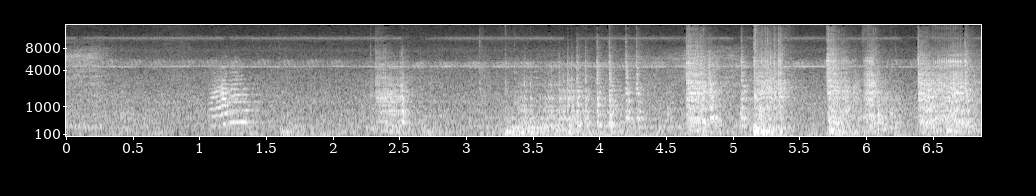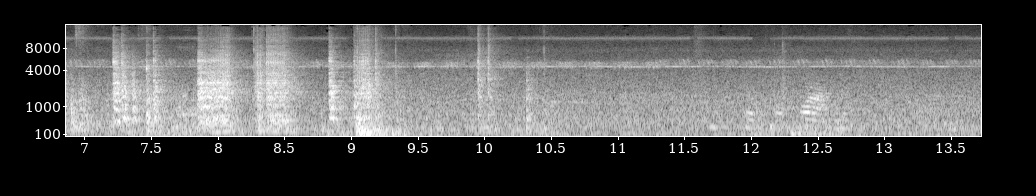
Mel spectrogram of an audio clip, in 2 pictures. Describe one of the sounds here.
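Wooden doors creak as they swing shut.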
